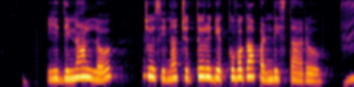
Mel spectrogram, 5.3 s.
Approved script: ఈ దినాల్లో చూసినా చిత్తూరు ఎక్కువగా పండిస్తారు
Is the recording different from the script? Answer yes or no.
no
